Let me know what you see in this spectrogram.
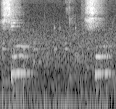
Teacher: Just like pinyin tone 1, it has a high and flat tone that goes shing, shing.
